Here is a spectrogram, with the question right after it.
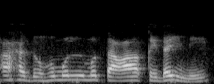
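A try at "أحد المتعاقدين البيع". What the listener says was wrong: আহাদুহুম না, ইযা আওজাবা আহাদু, এখানে আহাদুল মুতাআকিদিন, আহাদুল শব্দটা মুতাআকিদিনের দিকে এজাফত হইছে, মানে এই তানবিন হবে না। আহাদুল মুতাআকিদাইনিল বাইআ।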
